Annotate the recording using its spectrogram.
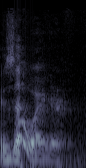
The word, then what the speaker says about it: Zellweger: Zellweger? – Zellweger.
